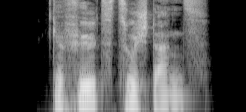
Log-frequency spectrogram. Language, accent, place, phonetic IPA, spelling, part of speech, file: German, Germany, Berlin, [ɡəˈfyːlst͡suːˌʃtant͡s], Gefühlszustands, noun, De-Gefühlszustands.ogg
- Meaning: genitive of Gefühlszustand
